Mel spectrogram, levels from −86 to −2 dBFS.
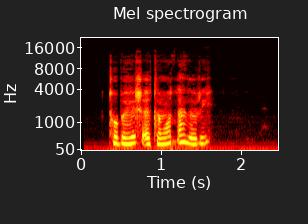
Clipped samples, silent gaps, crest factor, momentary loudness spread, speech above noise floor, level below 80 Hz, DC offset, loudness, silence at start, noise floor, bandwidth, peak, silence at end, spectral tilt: under 0.1%; none; 18 dB; 12 LU; 32 dB; -52 dBFS; under 0.1%; -23 LUFS; 0.35 s; -55 dBFS; 14 kHz; -8 dBFS; 0.85 s; -5.5 dB/octave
